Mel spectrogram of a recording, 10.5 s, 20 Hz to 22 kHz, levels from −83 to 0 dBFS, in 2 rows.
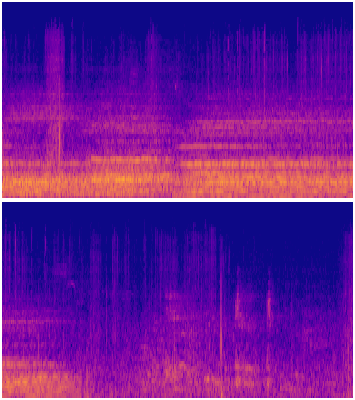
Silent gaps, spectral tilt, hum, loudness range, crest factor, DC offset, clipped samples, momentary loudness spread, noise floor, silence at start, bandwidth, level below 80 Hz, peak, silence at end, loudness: none; -7.5 dB/octave; none; 16 LU; 16 dB; under 0.1%; under 0.1%; 22 LU; -47 dBFS; 0 s; 14 kHz; -50 dBFS; -10 dBFS; 0 s; -26 LUFS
